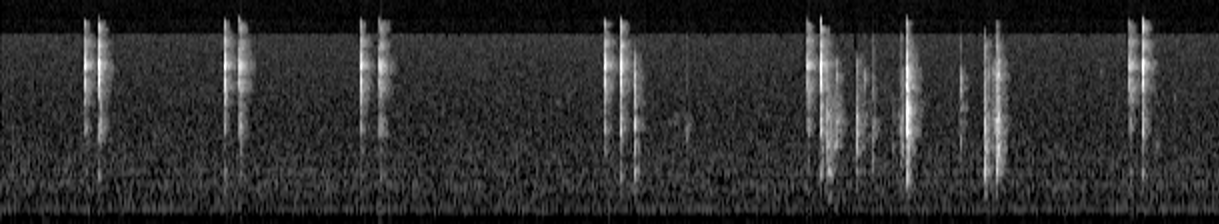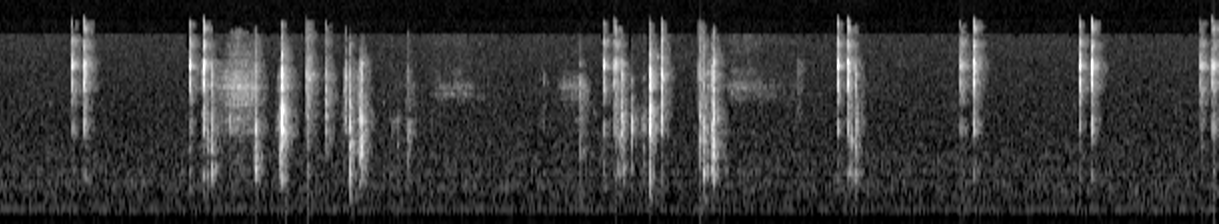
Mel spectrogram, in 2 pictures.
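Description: Computer mouse clicking, short clicks about once a second with a few quicker runs, each click setting the next point of a line being drawn; a faint steady low hum underneath.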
